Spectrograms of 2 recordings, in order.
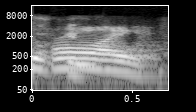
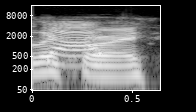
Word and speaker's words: LaCroix: It's called That's just LaCroix.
